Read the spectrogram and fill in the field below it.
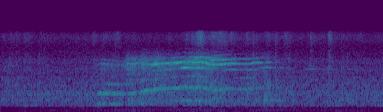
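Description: A small pet whimpers softly.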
